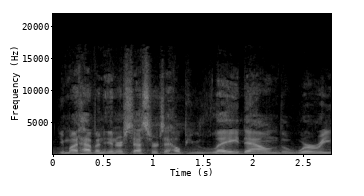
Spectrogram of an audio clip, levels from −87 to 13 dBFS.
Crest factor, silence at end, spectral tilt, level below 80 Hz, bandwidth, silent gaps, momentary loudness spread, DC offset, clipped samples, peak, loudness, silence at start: 20 dB; 0 s; -3.5 dB/octave; -74 dBFS; 17.5 kHz; none; 7 LU; under 0.1%; under 0.1%; -16 dBFS; -35 LUFS; 0.05 s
